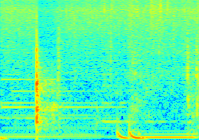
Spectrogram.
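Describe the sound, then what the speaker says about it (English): Eggs and half a cup of onions sautéing in a pan over medium heat, a short steady sizzle with a sharp clink of a utensil and a few scraping stirs. "Saute those real quick with the eggs. I got the heat on medium."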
